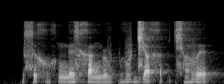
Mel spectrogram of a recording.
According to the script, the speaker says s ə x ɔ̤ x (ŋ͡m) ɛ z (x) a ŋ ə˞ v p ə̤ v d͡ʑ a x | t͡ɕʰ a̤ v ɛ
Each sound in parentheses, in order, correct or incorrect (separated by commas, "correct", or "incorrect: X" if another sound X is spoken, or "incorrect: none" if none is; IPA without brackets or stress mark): incorrect: ŋ, correct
